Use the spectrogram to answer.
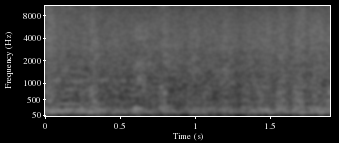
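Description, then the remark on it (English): A steady, rumbling train sound effect with a continuous low roar and faint rattling, like rail cars rolling along the track, fairly loud and unbroken for the whole moment, with no voices. “Choo-choo!”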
